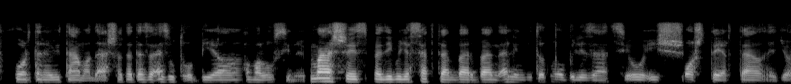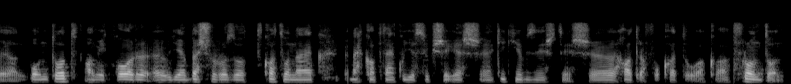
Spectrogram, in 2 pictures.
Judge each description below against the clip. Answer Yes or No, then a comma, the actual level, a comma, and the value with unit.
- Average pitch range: No, narrow, 1.5 semitones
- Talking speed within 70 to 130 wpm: Yes, average, 125 wpm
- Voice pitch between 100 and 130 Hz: Yes, low, 115 Hz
